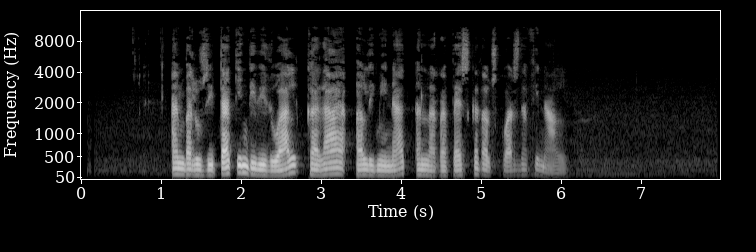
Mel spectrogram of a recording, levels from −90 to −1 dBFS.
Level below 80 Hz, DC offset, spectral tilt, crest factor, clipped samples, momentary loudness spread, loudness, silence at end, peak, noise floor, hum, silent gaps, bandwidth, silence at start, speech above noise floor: -74 dBFS; under 0.1%; -5 dB/octave; 24 dB; under 0.1%; 12 LU; -26 LUFS; 1.95 s; -4 dBFS; -68 dBFS; none; none; 11 kHz; 1.15 s; 42 dB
